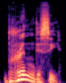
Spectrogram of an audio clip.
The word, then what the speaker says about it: Brindisi: And when we were talking, they said, "You're saying your last name wrong," which checks out for me. And I said, "What do you mean?" They said it's Brindisi. So I'm asking you guys from now on, I want you to roll your R's when you say my last.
